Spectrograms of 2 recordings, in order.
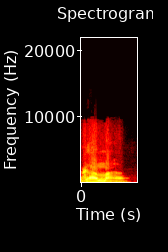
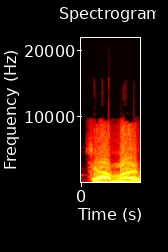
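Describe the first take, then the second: First: The word begins with a hard g sound. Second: The word begins with a soft j sound.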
